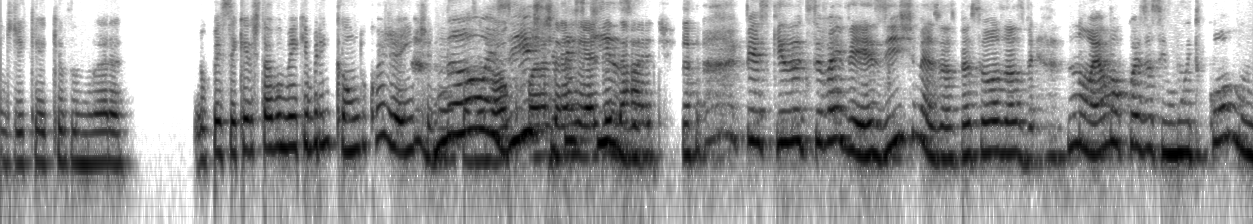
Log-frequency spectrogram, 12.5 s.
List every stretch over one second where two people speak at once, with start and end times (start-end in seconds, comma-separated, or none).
4.3-6.5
